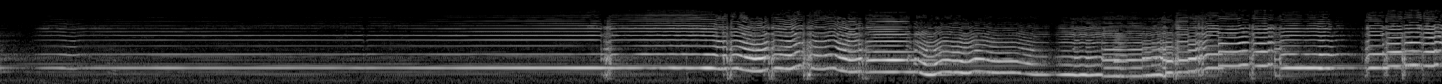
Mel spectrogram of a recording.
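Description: Violin played in Carnatic style: one long held note, then from about six seconds in, quick ornamented phrases with wavering slides (gamakas) that sink lower and climb back up to the held note near the end.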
